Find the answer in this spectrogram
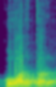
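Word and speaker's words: quarter: كوارت، والاي ار قلنا قبل كده بتتنطقش اير، بتتنطق ار. كوارتر اللي هو ربع، كوارتر اللي هو ايه، ربع.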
